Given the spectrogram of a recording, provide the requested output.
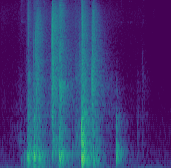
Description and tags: A body falling to a wood floor, natural reverberation present.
